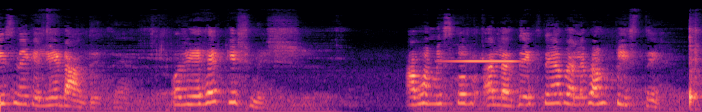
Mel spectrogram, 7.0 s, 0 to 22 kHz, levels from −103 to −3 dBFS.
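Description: Loudspeaker feedback squeal runs from 4.34 to 5.35 s. A microphone is picking up the loudspeaker it drives, and around 2.3 kHz the gain through that loop climbs above unity, so the tone feeds itself and grows on each pass. It swells over roughly a third of a second into a steady, piercing whistle that sits a few decibels above the rest of the sound. It holds for about a second before it ends.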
